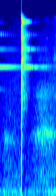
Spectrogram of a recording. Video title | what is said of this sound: Make Money Scrapping a Flusher From a Urinal | you can always tell brass cuz brass Rings like that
